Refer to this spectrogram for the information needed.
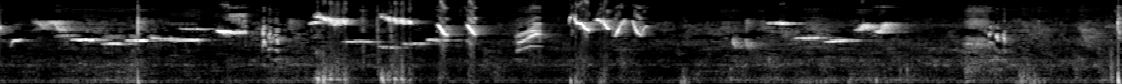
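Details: Hill blue flycatcher singing its daily song: a long, varied stream of high, sweet whistles and slurred notes, some sharp and rising, with short gaps between phrases.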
